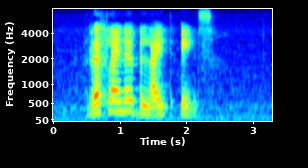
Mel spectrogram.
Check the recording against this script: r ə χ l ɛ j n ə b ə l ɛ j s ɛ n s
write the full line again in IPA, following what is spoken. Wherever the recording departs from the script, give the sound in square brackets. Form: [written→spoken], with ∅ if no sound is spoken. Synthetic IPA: r ə χ l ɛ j n ə b ə l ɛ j [s→t] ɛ n s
